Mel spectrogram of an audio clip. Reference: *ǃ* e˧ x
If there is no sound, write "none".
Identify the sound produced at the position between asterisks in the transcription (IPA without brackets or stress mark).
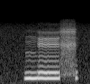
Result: ŋ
